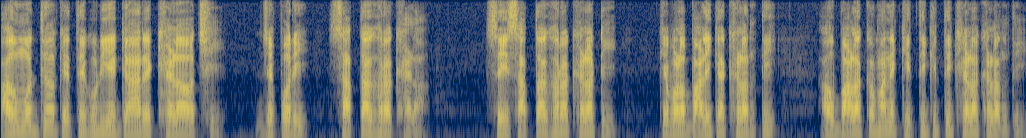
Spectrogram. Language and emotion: Odia, neutral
